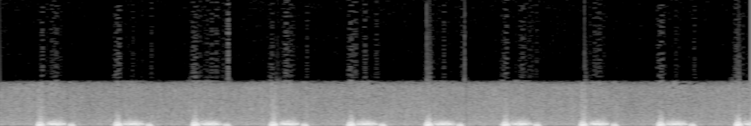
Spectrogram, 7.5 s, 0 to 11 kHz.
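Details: Aortic stenosis murmur: a harsh, whooshing murmur filling each beat between the heart sounds, with a regular heartbeat near 77 per minute.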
